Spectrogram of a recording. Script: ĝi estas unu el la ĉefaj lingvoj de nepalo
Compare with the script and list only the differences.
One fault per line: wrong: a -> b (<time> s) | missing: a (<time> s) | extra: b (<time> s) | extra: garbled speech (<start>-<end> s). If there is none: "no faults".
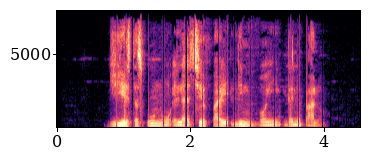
no faults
